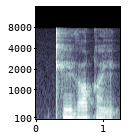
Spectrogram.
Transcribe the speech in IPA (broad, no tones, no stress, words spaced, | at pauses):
kʰẽðɔqʷẽ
